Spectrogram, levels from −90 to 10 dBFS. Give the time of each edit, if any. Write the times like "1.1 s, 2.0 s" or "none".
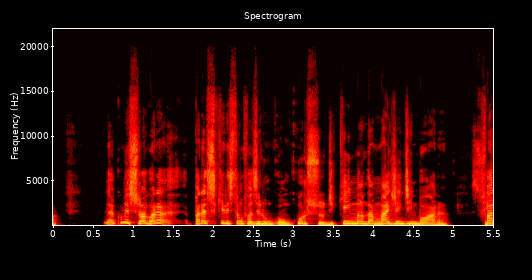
none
